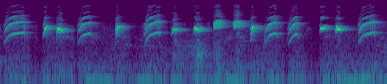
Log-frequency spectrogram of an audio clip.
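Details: Lure recording of kolibri ninja, the olive-backed sunbird, meant to coax untrained birds into song: sharp, high, swooping chirps follow one another rapidly, some flatter and buzzier, all over a quiet low drone.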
